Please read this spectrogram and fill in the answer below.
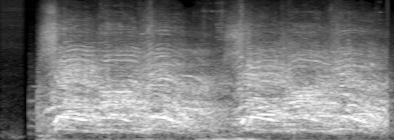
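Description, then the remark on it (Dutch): A large crowd of hundreds of parents at a school board meeting in an auditorium in Virginia roars and shouts angrily in two sustained loud surges, voices overlapping into a dense, chaotic din that briefly dips before swelling again. “with hundreds of parents flooding an auditorium to accuse the school system of teaching their kids that racism in America is structural and systemic, something the school board denies is part of the curriculum.”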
